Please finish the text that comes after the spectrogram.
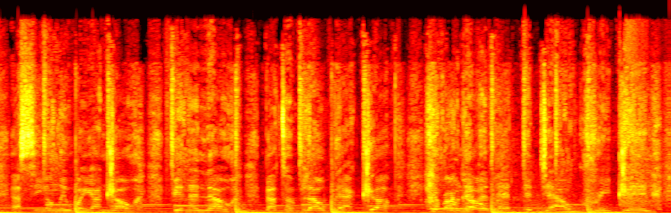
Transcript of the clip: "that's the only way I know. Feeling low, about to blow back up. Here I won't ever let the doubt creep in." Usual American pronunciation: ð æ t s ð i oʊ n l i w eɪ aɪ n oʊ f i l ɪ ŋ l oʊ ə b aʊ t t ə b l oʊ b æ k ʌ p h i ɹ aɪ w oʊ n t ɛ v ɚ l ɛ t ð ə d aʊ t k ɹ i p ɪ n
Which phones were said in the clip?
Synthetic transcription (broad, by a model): ð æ t s ð i oʊ n l i w eɪ aɪ n oʊ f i n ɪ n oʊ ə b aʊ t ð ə b l oʊ b æ k ʌ p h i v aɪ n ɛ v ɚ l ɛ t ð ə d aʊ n k ɹ i p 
